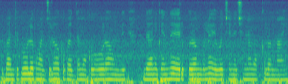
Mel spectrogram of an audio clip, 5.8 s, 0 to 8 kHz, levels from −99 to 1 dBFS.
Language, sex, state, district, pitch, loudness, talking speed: Telugu, female, Andhra Pradesh, Visakhapatnam, 175 Hz, -16 LUFS, 155 wpm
